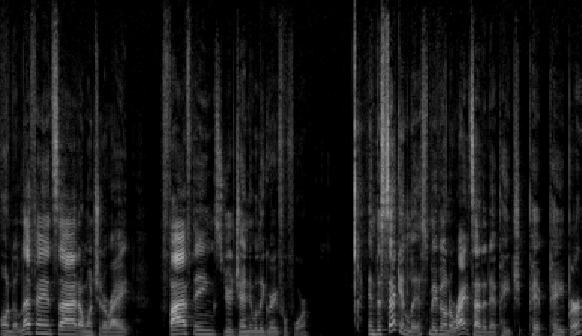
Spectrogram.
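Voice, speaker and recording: In a bright, sharp tone, the man delivers his words at a moderate speed. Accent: New Orleans. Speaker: motivational podcast host, pharmacist. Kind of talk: motivational talk. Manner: conversational, repetitive emphasis.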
